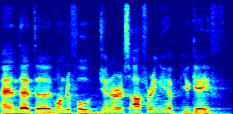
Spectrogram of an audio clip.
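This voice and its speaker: Man, Czech accent, missionary addressing a church, earnest, filler-heavy, monotone, reverberant church hall. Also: medium pitch, normal speed. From Czech Republic. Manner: earnest, with frequent "uh" fillers and restarts. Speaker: visiting missionary.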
